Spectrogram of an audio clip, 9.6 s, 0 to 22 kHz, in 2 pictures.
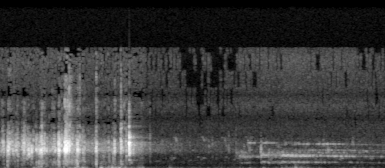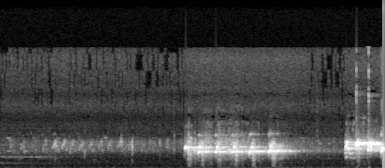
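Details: Mated bald eagles calling at their nest in Hanover, Pennsylvania, on 18 March 2019 in pre-dawn darkness, during a vocal exchange as incubation duty passes between them. Two bursts of fast, piping chatter frame a quiet middle with faint thin tones.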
